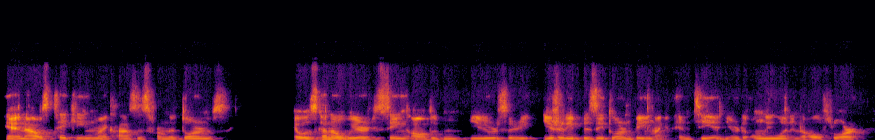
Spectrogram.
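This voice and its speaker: A young man of about twenty, answering interview questions in a halting way, with lots of "like" and "um". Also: medium pitch, flat delivery, a little mellow. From Cameroon. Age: around 20. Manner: halting, hedging with "like" and "um". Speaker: student interviewee. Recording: dull lo-fi recording.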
